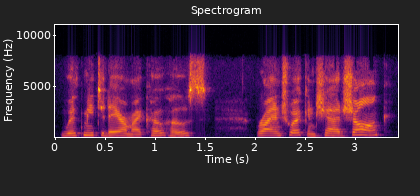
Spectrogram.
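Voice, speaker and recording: A woman's voice: medium pitch, normal speed, highs cut off. A woman hosting a podcast, delivering a scripted introduction. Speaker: podcast host. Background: music.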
